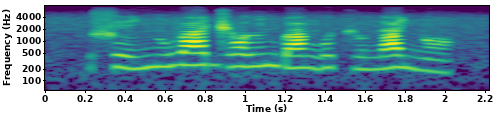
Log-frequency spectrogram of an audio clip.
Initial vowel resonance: oral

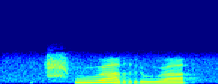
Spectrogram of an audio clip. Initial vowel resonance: oral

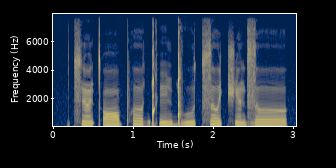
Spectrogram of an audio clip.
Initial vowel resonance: nasal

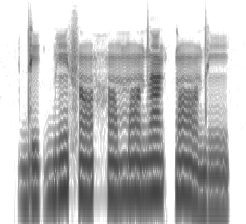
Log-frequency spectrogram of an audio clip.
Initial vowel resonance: oral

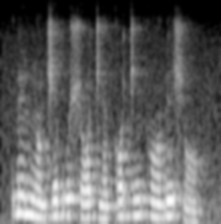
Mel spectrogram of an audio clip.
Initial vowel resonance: nasal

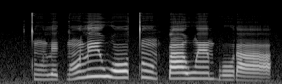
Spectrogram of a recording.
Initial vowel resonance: nasal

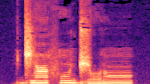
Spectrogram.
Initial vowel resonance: nasal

